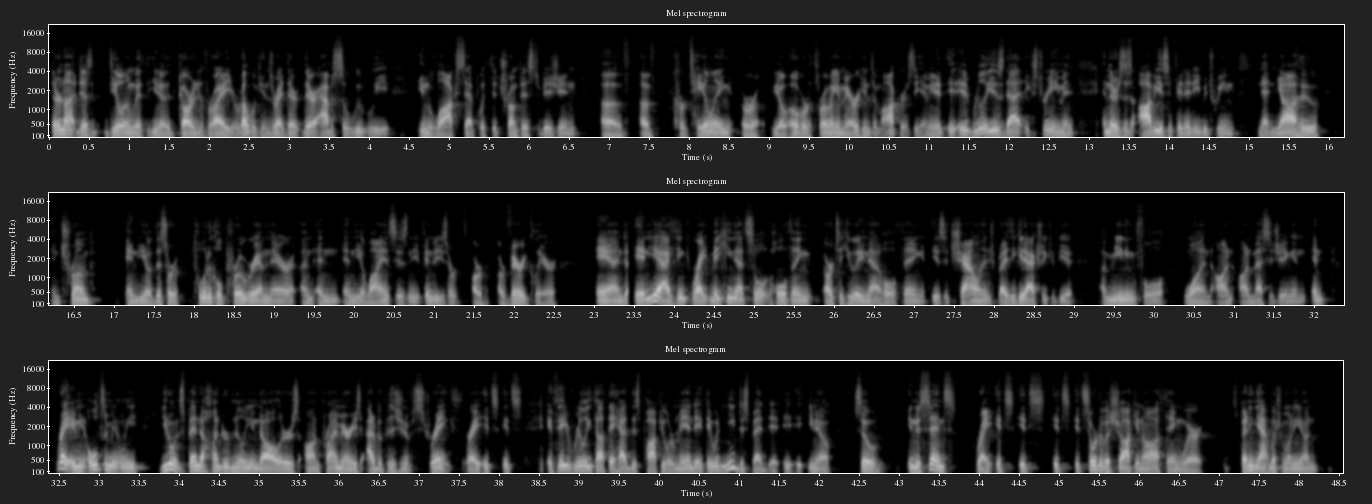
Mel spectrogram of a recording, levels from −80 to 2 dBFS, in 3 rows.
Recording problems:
none

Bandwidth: 14.5 kHz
